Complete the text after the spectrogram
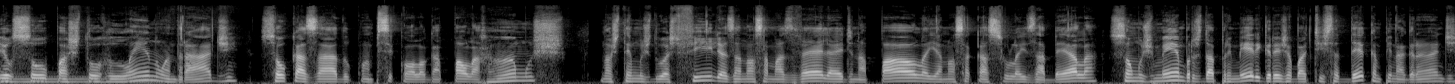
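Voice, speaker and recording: A man's medium-pitched voice, bright and sharp in tone, at a fairly slow pace with hardly any pauses and ordinary pitch variation. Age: 50s. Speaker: pastor and theologian. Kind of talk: self-introduction. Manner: formal.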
